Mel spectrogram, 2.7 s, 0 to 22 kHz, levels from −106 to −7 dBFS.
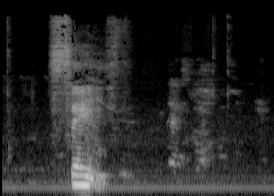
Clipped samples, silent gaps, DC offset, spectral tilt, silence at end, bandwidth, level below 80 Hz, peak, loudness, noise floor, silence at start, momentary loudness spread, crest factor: under 0.1%; none; under 0.1%; -5 dB/octave; 0.65 s; 16 kHz; -76 dBFS; -20 dBFS; -36 LUFS; -68 dBFS; 0.5 s; 27 LU; 20 dB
